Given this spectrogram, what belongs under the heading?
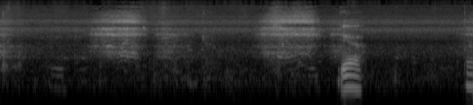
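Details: Snoring during sleep: breathy, hissing snores on the in-breath, about two in eight seconds, with one brief voiced snort in a quiet room.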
